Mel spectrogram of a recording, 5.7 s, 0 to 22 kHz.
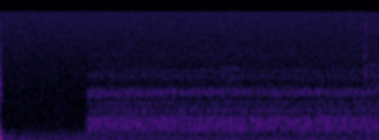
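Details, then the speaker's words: Midland 77-095 CB27/81 UK FM CB radio under repair, receiver audio through an extension speaker on test equipment. A steady hiss cuts in with a faint constant hum behind it. The detector is suspected to be out of alignment; not confirmed. "I think the detectors out on this it just sounds like that"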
